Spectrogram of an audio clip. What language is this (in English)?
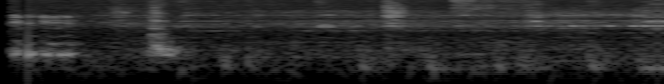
Czech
